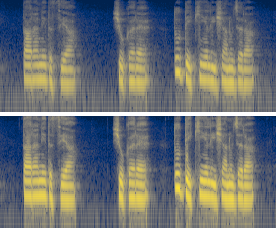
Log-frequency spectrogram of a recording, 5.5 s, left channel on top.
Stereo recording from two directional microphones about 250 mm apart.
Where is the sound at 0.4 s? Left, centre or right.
Right.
